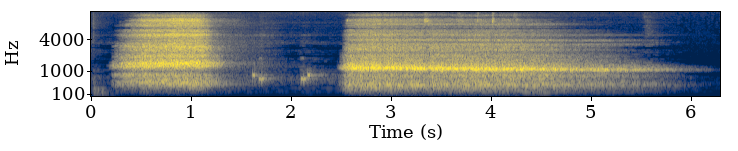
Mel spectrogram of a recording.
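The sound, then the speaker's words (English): Slow, deep breathing during a seated yoga exercise for older people: one long, airy breath, a couple of small catches of air, then a second, longer breath that slowly tapers off. “slowly inhale and exhale like this”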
